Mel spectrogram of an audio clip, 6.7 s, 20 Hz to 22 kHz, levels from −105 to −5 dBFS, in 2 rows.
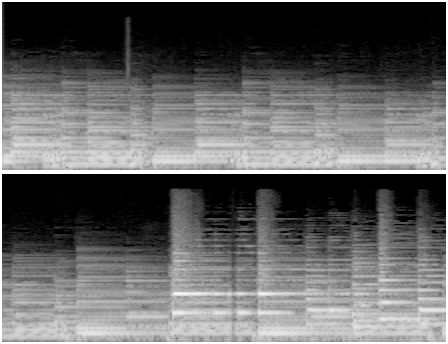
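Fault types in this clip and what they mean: Electrical switching spike: a sharp snap at about 0.93 s sits on top of the sound, likely an arc from a nearby switch, motor or static discharge picked up by the line.
Short concealed packet loss: a brief smear from 5.03 to 5.08 s, where missing audio was patched by stretching the preceding sound for about 30 ms before blending back.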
